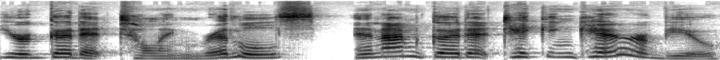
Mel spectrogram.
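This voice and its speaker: Using a put-on character voice, a female-sounding speaker talks at a moderate pace in a fairly high, raspy voice. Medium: read story.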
